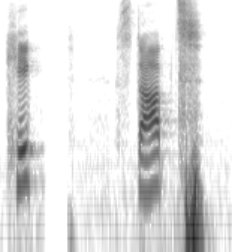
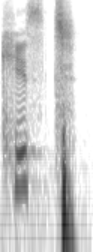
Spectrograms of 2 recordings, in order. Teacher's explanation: the d will change to a t right when it occurs after a voiceless sound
